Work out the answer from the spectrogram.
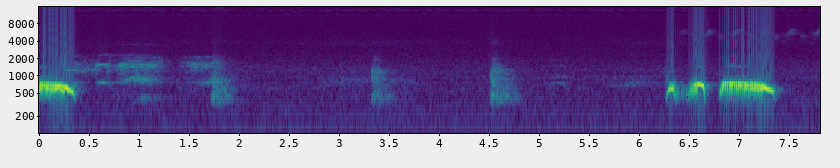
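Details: Spotted dove lure song for attracting wild doves. A long coo tails off at the start, then scattered faint chirps, and finally a fresh phrase of two short coos and one long, level coo.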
